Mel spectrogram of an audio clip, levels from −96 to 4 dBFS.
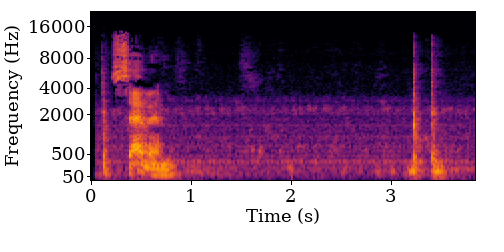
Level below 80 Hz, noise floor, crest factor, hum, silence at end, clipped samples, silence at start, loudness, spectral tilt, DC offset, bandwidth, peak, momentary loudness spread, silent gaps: -52 dBFS; -47 dBFS; 24 dB; none; 0.15 s; under 0.1%; 0.1 s; -19 LUFS; -3.5 dB/octave; under 0.1%; 14 kHz; 0 dBFS; 19 LU; none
